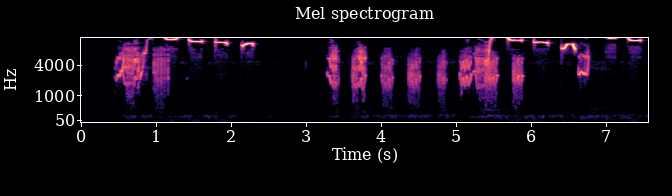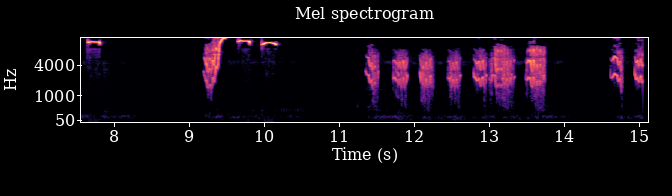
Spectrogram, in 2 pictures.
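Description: A squirrel gives bursts of sharp, rapid chips, with thin high whistled notes slipping in between.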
